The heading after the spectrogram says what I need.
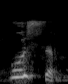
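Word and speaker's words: خُسْر: Khusr. Coba. Khusr. Keluar nafasnya. Khusr. Khusr. Khusr. Khusr. Terasa. Khusr. Khusr. Nanti Khusr. kalau untuk ro, dia harus tebal bacanya ya. Khusr. Tebal ya.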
